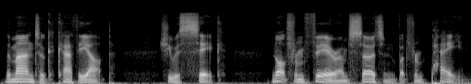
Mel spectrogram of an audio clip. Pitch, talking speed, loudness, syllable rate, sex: 100 Hz, 205 wpm, -20 LUFS, 4.8 syllables/s, male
